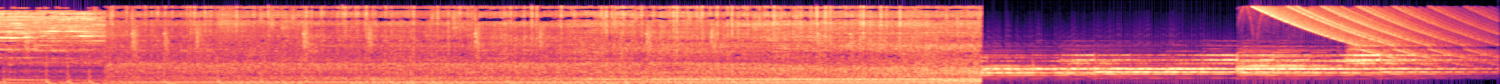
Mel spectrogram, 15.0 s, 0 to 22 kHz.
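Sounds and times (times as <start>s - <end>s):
welder engine humming: 0.0s - 9.8s
welding arc crackle: 0.0s - 9.8s.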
